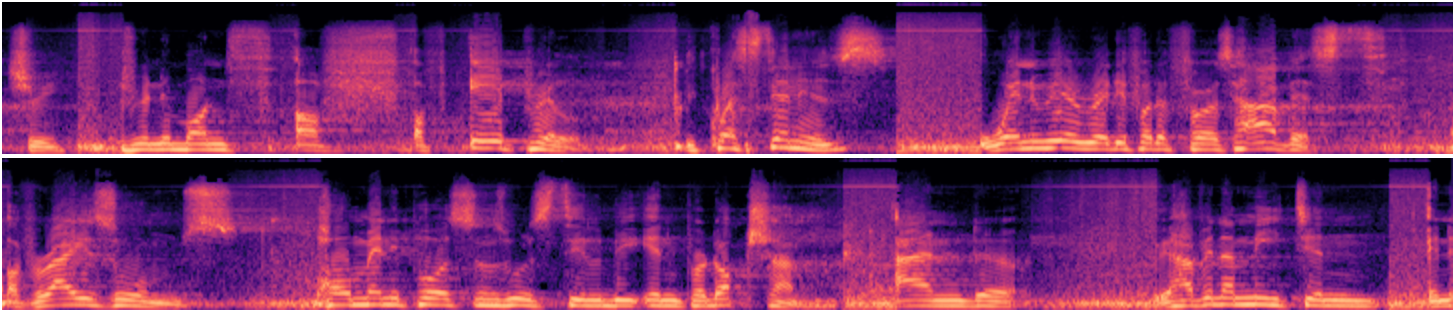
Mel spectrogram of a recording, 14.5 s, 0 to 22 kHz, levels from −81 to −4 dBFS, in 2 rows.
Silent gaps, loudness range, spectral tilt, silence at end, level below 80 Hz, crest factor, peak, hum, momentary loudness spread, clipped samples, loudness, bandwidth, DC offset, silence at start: none; 2 LU; -4.5 dB/octave; 0 s; -52 dBFS; 18 dB; -2 dBFS; none; 6 LU; under 0.1%; -20 LUFS; over 20 kHz; under 0.1%; 0 s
